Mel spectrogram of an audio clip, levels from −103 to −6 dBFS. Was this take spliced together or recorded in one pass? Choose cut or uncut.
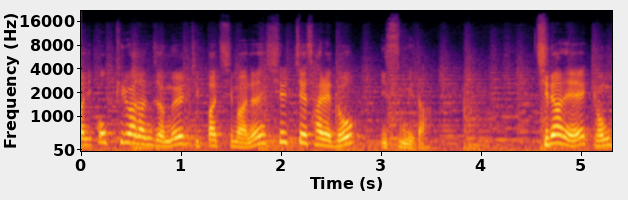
uncut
